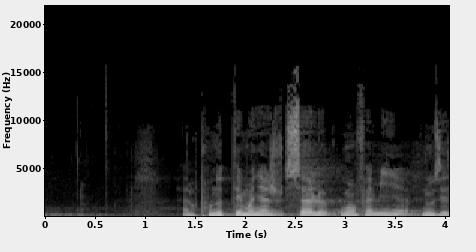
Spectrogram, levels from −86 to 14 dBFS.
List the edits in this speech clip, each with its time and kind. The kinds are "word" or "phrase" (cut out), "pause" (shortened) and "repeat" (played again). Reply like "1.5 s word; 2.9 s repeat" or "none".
2.3 s phrase

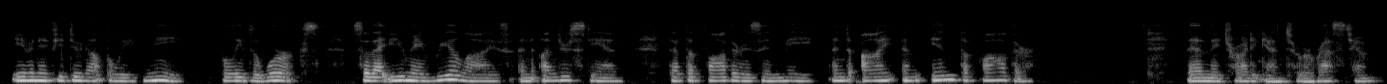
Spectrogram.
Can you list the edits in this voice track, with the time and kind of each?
8.2 s pause

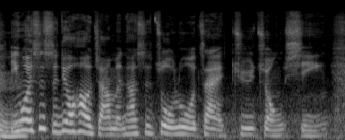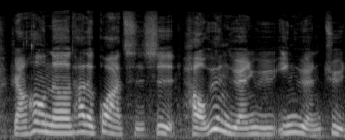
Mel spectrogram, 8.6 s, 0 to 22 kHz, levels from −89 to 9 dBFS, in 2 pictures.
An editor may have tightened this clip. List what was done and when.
6.6 s pause

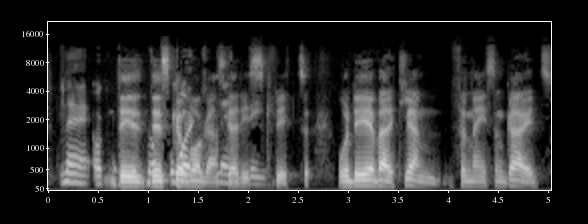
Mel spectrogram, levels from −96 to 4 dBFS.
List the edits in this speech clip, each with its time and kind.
none

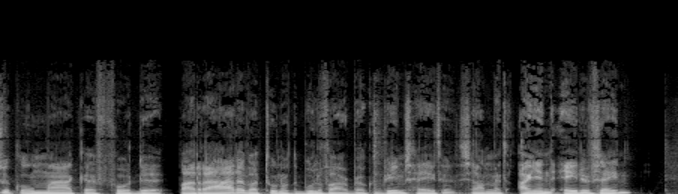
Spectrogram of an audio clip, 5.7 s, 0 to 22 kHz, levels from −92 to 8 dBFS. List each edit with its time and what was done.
1.4 s pause

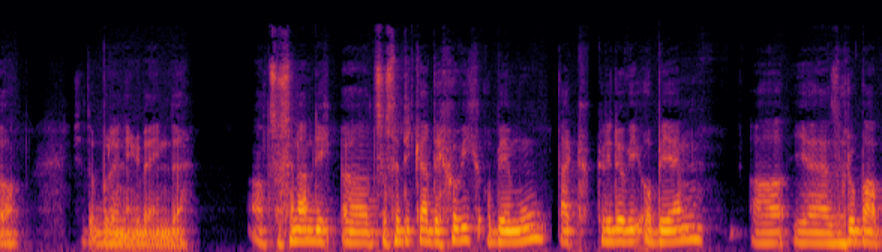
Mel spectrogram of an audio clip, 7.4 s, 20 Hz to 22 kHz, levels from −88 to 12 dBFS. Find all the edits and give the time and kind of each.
1.7 s pause; 4.6 s pause

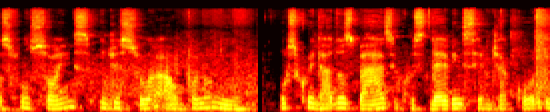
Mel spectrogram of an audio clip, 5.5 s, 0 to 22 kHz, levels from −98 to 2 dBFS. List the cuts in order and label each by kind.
none

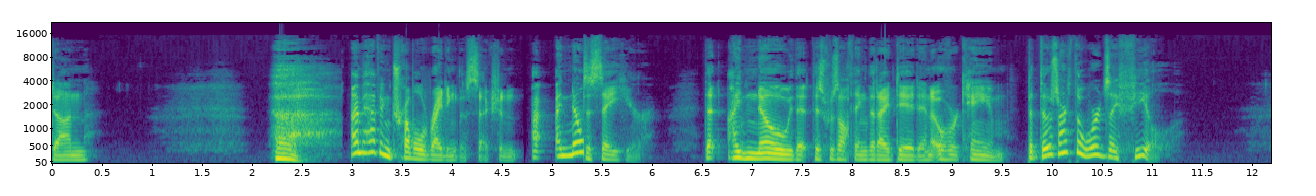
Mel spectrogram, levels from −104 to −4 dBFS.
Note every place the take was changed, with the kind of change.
2.9 s pause; 4.7 s pause; 5.3 s phrase; 8.0 s word; 9.7 s pause

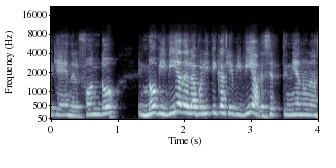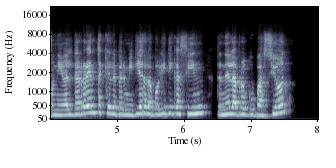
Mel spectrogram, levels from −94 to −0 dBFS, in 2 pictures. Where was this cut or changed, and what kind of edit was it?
1.3 s word; 2.6 s word; 3.1 s phrase; 4.0 s word; 5.4 s word; 6.4 s pause

